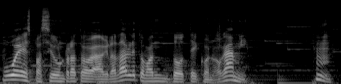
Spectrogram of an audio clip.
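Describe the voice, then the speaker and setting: A man's voice: mid-range voice, animated, brisk, fairly bright tone. A man streaming a video game, reading narration aloud and adding casual commentary. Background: game music.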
